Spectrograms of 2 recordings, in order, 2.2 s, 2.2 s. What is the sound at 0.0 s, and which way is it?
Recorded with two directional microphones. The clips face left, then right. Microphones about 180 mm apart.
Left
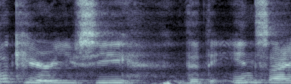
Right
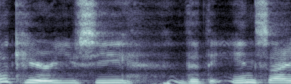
Speech, 40° right (ahead or behind).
